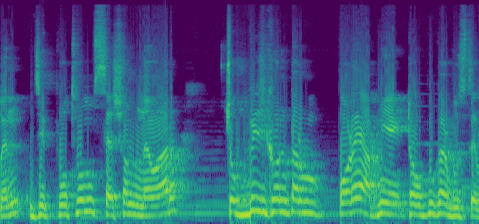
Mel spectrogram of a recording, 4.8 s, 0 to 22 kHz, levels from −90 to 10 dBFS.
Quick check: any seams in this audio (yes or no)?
no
